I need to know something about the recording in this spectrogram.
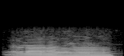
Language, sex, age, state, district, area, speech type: Assamese, female, 60+, Assam, Dibrugarh, rural, conversation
